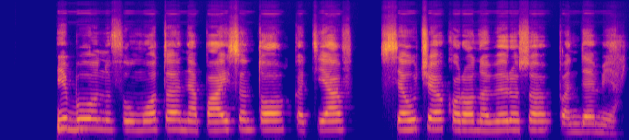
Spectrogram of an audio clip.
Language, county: Lithuanian, Alytus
